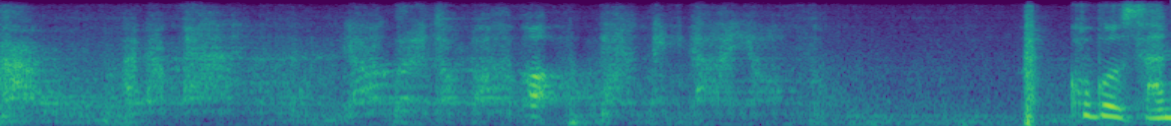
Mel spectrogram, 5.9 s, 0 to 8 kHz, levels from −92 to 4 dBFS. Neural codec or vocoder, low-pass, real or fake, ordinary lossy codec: codec, 16 kHz in and 24 kHz out, 0.8 kbps, FocalCodec, streaming, 65536 codes; 7.2 kHz; fake; Opus, 32 kbps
